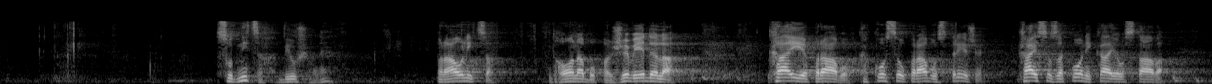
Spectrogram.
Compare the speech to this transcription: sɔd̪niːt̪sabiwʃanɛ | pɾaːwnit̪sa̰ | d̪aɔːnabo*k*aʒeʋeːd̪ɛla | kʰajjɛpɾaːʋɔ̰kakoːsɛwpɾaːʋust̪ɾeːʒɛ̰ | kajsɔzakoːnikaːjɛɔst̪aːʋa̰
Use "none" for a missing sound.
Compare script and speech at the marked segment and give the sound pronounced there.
p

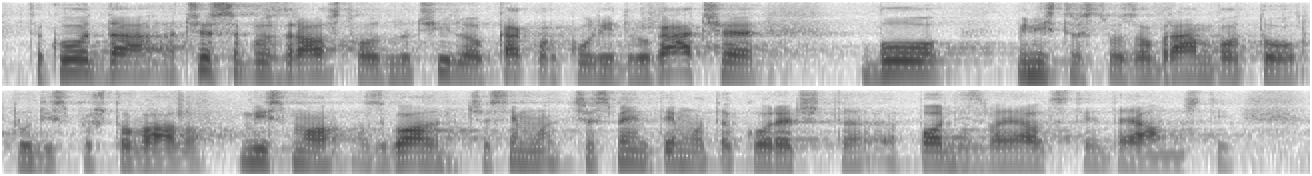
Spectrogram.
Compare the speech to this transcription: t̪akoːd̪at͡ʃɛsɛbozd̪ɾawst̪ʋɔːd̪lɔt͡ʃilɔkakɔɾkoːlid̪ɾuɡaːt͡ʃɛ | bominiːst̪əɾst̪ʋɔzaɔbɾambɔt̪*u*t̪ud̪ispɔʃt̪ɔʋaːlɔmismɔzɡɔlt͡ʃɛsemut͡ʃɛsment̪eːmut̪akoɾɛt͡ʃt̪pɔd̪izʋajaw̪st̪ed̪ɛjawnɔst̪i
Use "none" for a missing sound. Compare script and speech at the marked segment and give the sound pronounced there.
o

